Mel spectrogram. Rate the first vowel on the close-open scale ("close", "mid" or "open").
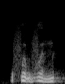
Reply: mid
